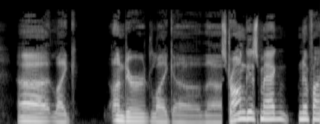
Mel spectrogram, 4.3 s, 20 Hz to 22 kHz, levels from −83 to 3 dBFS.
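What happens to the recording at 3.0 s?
At 2.96 s, just after "like under like uh", there is a CD skip. A knock or a surface flaw threw the laser onto another turn of the disc's spiral, so the player muted for only a few milliseconds and resumed reading from a different point. It is heard as a short tick followed by an abrupt discontinuity, with the speech continuing from a place offset by a whole number of disc revolutions.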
